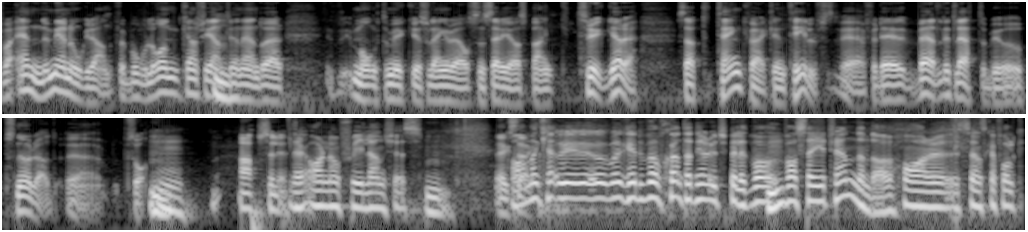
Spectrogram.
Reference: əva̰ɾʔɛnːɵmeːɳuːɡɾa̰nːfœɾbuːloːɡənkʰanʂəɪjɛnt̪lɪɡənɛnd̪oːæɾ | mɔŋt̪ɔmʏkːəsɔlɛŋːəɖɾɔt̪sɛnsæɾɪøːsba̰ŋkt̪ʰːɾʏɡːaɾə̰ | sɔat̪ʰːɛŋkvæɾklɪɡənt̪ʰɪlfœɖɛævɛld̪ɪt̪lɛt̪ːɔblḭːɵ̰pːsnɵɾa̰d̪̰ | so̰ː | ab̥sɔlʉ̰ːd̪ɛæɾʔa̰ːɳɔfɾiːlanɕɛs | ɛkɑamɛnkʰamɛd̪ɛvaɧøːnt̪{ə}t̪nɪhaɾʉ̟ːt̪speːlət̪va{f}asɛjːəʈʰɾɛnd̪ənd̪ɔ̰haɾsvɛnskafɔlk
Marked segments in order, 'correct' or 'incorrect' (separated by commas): incorrect, incorrect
